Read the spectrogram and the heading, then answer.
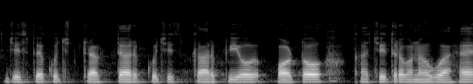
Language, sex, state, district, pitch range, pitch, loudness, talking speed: Hindi, male, Jharkhand, Garhwa, 110-115 Hz, 115 Hz, -19 LUFS, 140 wpm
